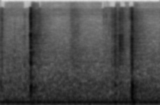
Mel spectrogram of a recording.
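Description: Scissors snip twice through craft material cut to a measured length for a Dollar Tree and Daiso mini glam table lamp, two short, crisp, faint cuts about two-thirds of a second apart over a quiet hum.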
